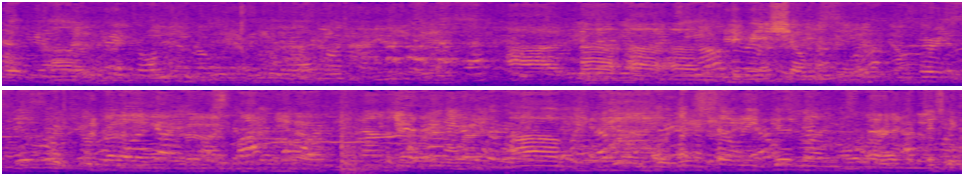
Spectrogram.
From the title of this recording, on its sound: Live from Colossalcon East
